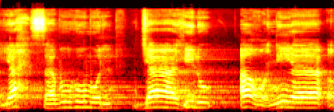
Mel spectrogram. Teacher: ہا کو حلق سے ادا کریں گے، یحسبهم الجاہل اغنیاء، غین کو پر پڑھیں گے کیونکہ غین حروف مستعلیہ میں سے ہے، اور یہاں پر مد دیکھیے مد متصل ہے کیونکہ حرف مد کے بعد حمزہ اسی کلمہ میں ہے تو مد متصل کو 3 یا 4 الف کے برابر کھینچ کر پڑھیں گے۔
